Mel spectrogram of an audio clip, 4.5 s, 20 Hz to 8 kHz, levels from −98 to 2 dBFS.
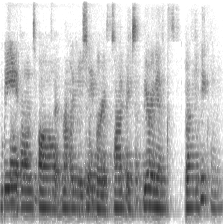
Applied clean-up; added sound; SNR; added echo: neural mask model DeepFilterNet 3.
